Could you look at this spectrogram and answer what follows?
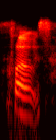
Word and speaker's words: clothes: It's basically this: clothes. So we don't even pronounce. Oops. No L. We don't pronounce the th at all.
